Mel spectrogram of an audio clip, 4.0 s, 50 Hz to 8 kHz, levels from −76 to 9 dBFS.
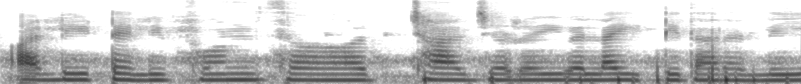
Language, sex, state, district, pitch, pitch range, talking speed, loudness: Kannada, female, Karnataka, Belgaum, 205 Hz, 200-210 Hz, 90 wpm, -19 LUFS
